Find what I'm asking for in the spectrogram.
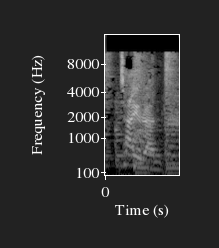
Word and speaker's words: Tyrant: Tyrant o Tyrant. La pronunciaré bien. La nueva es Tyrant.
